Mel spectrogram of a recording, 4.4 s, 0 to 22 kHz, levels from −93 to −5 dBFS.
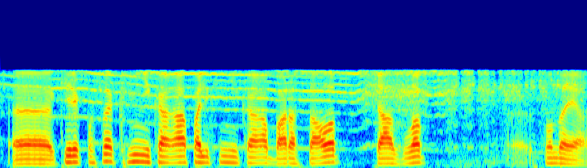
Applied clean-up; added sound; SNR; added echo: none; Drip / Sink (filling or washing); 12 dB; none.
